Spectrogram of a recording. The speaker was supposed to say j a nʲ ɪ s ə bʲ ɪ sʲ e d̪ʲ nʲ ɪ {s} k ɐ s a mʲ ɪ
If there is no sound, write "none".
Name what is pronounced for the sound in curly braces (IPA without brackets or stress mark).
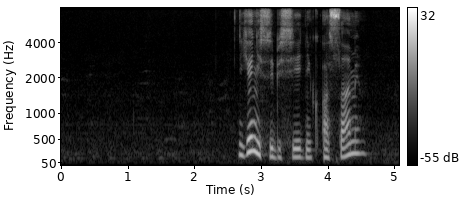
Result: none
